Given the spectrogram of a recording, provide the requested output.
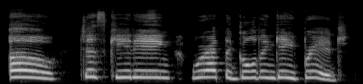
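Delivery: high put-on voice, loud opening; mock a breezy friend, pitched well up; Christy. Friend revealing she is somewhere else entirely, high mock voice. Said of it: "And she's like".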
